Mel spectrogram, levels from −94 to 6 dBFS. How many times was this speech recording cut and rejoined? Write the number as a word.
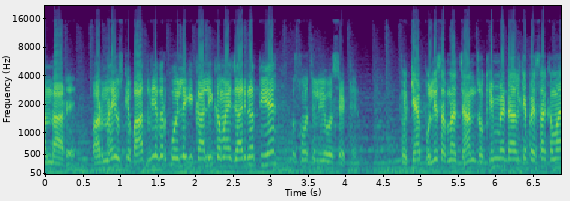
zero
